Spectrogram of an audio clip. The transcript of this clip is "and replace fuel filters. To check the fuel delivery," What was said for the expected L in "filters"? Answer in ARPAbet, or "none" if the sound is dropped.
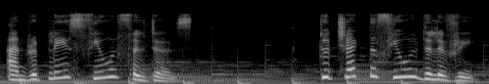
L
